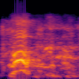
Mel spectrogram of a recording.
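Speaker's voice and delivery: very high, sharp bursting cry; one fierce uninhibited yell; militant bisexual moan. Acted. Performer demonstrating the uninhibited militant bisexual moan. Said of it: "uninhibited militant bisexual moan".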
